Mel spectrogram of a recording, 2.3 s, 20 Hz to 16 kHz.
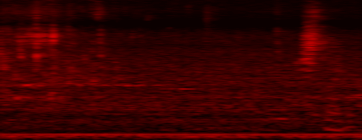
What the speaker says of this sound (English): I'm going to go ahead and add that that 1 3/4 cup of seasonings with hot water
